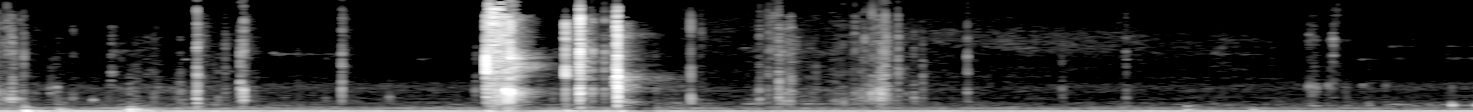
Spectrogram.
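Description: An aluminium beer can cracked open by its pull tab: a sharp snap and short hiss about two and a half seconds in, followed by a few quick clicks of the tab. Light crinkling of paper before it.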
